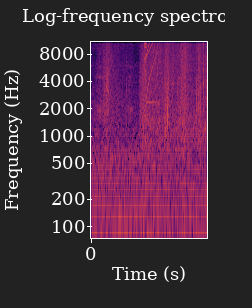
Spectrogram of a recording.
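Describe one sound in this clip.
Grass and leaves rustle as someone moves through them.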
